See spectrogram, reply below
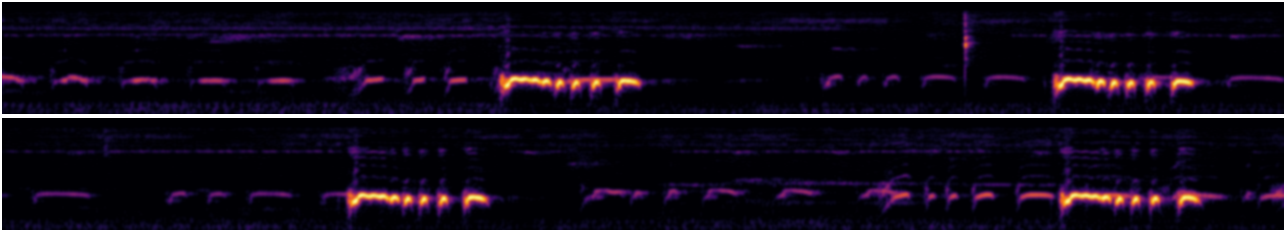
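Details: Zebra dove song played to lure other doves. Loud rolling, stuttered coo phrases come roughly every two seconds. Between them run quieter chains of short, evenly repeated coos, with a faint high hiss throughout.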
